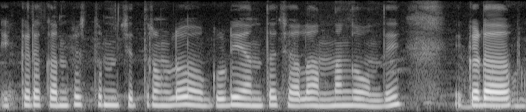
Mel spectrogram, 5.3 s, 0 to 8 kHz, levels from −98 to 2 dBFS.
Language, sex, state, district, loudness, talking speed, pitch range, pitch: Telugu, female, Andhra Pradesh, Sri Satya Sai, -18 LUFS, 115 wpm, 180-195 Hz, 190 Hz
